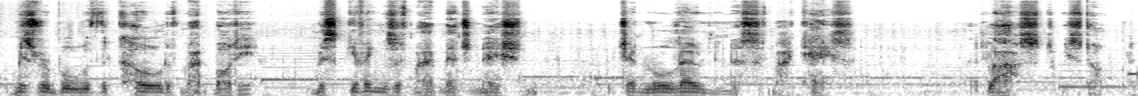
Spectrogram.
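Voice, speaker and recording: A man narrating a literary ghost story in the first person, with measured, dramatic phrasing and deliberate pauses. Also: sits low, level tone. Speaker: audiobook narrator. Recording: music behind the voice. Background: music.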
